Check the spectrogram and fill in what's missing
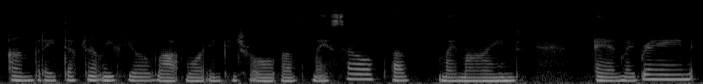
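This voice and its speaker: A woman speaking softly in a casual, personal ASMR style, hushed and breathy, often slipping into a whisper. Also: on the low side. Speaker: ASMR content creator. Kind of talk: soft-spoken ASMR, casual personal talk.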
